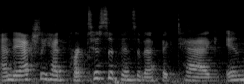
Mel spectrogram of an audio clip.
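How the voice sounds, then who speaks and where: A woman talks at a fairly quick pace over light background noise. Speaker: podcast co-host. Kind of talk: casual podcast discussion. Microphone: studio mic.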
